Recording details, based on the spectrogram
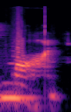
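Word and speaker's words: ማን: So I know this it's pronounced the same way as man, but you don't put the eh sound in it. It's just man.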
